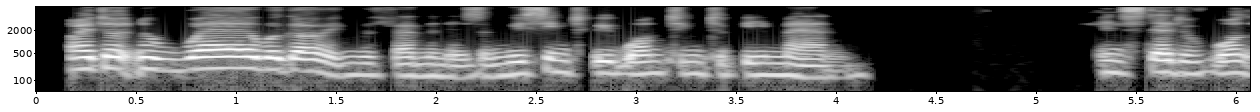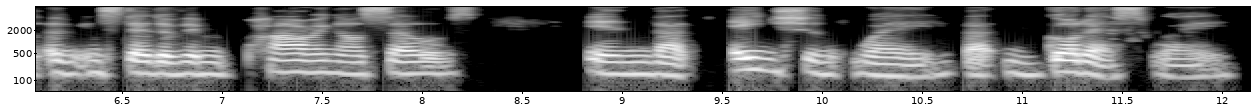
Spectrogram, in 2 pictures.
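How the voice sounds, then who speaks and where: A woman's very deep, low voice with a British accent and a dark, mellow tone in a dry, close sound with no echo. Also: ordinary pitch variation. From Britain, half Irish, half Belgian. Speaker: author. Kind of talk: interview.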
